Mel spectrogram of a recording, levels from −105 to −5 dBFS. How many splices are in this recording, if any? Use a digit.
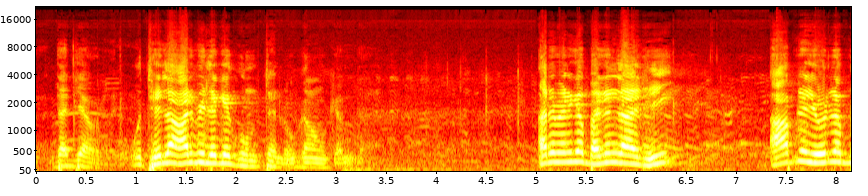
1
